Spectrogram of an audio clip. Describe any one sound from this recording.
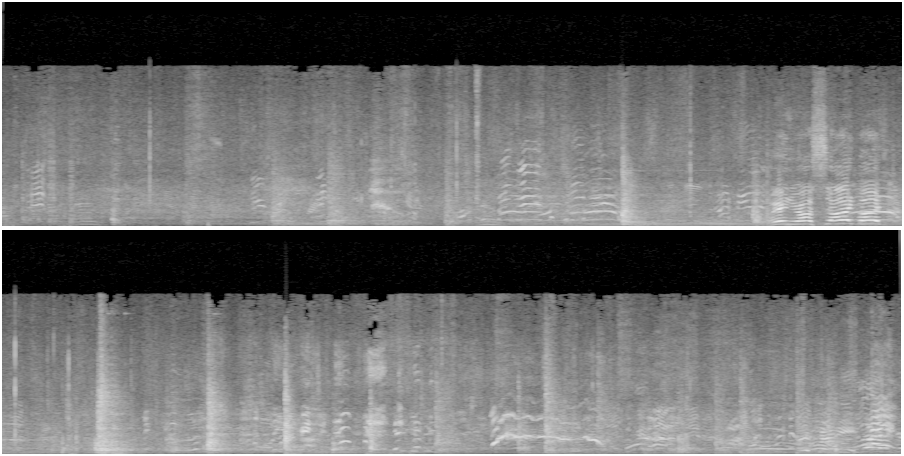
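Teenage girls shout and call out to each other across an open field.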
